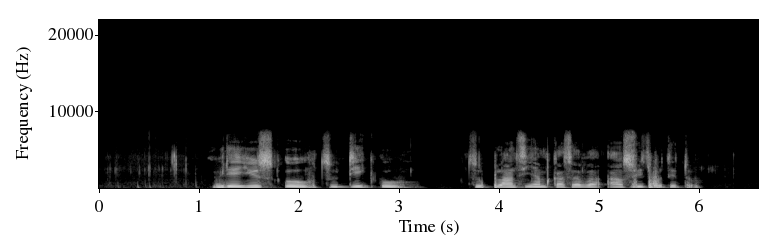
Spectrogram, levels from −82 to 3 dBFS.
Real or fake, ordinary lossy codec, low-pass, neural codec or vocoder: real; none; none; none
